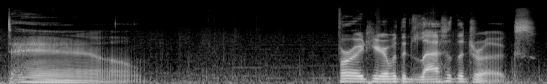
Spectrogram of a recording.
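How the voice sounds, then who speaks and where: A man's voice: fairly low pitch, animated, extremely slow, gravelly, soft background music. A man doing casual live gameplay commentary in a slangy, reactive way with some swearing. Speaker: live streamer playing a game.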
